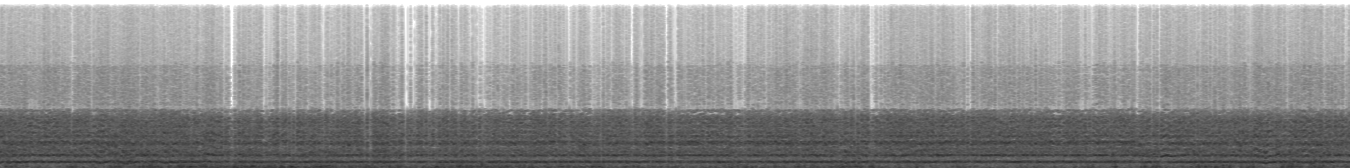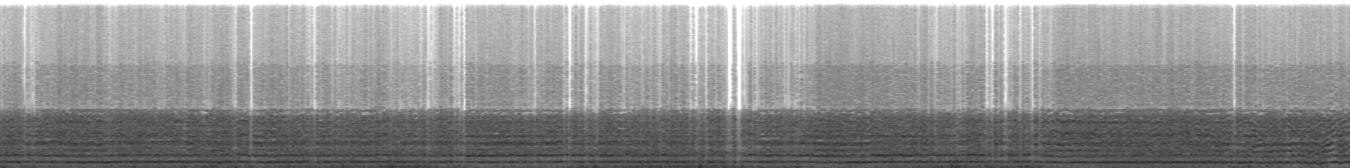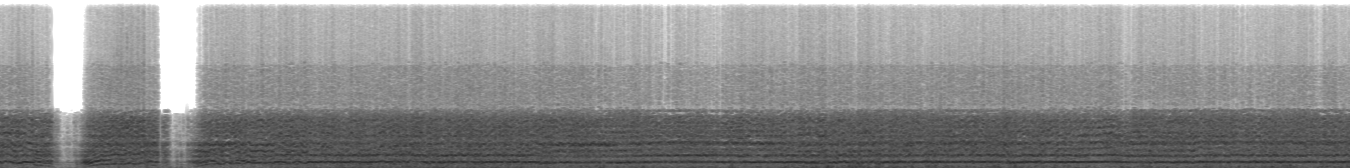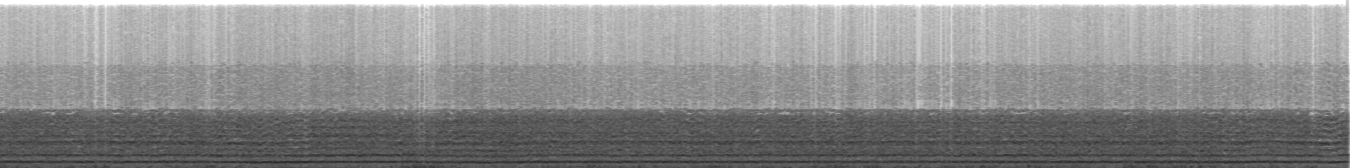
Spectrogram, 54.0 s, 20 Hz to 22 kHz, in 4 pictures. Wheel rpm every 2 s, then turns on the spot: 230, 230, 230, 230, 230, 230, 230, 230, 230, 230, 230, 230, 220, 170, 110, 190, 210, 220, 230, 220, 230, 220, 230, 230, 230, 230, 230.
none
